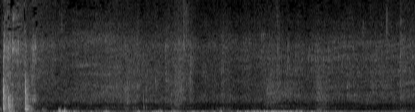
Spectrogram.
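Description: Handling noise: a low rumble with irregular soft knocks as a canvas instrument cover is pulled back and the camera is moved.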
